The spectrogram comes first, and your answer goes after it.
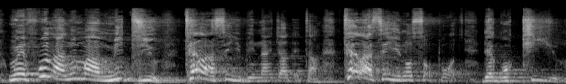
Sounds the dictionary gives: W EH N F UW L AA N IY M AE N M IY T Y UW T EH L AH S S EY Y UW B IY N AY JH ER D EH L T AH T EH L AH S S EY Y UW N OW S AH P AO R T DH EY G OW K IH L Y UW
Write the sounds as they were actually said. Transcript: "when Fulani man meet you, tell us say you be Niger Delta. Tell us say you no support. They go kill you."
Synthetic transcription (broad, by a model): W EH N F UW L AA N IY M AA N M IY T Y UW T EH L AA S S EY Y UW B IY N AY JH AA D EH T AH T EH L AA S S EY Y UW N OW S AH P AO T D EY G OW K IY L Y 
